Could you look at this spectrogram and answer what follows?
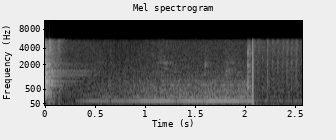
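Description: An imitation M26/X26 taser-style stun gun fires its darts from about ten feet away, one sharp crack standing out over a low steady hum in a quiet room.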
